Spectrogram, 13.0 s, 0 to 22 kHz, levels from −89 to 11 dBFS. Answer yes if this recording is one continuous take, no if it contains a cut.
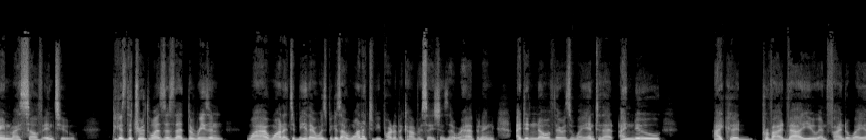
yes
